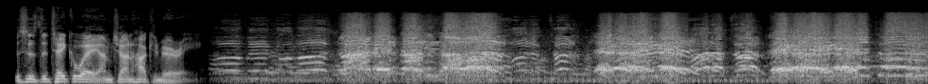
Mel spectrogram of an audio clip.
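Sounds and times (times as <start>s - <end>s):
speech: 0.2s - 2.3s
protest crowd shouting outside Delhi: 2.1s - 9.2s.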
